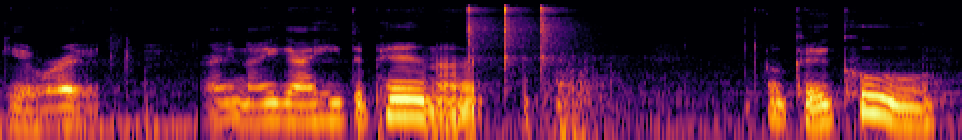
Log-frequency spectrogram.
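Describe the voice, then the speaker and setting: Laid-back low-voiced young woman. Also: a little slow, gravelly, dark tone, a little hiss or hum. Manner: laid-back, slangy, rambling. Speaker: vlogger. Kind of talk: casual chat while cooking. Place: home kitchen.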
